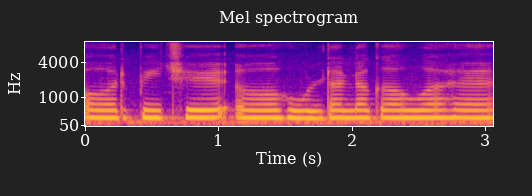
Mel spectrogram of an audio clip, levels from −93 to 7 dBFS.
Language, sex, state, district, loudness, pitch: Hindi, female, Bihar, Katihar, -11 LUFS, 230 Hz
